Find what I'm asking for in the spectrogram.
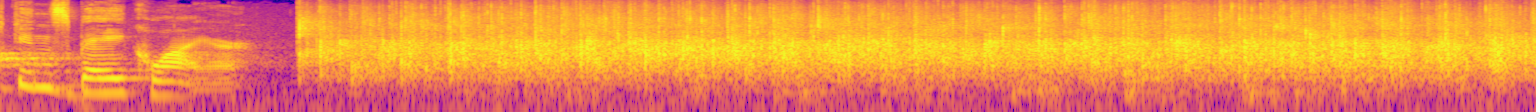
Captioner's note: applauding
